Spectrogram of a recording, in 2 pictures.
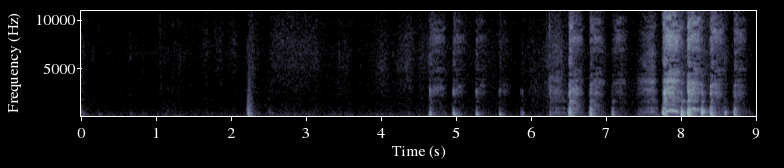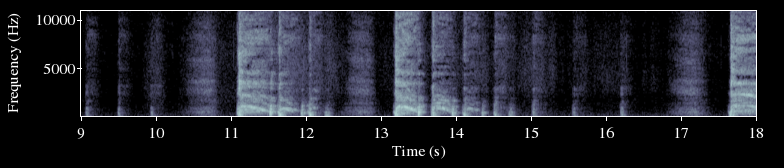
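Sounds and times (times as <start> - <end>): person coughing: 6.3 - 7.2, 7.8 - 9.6, 11.1 - 12.4, 13.2 - 16.3, 17.6 - 18.0.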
